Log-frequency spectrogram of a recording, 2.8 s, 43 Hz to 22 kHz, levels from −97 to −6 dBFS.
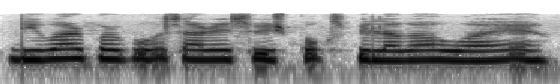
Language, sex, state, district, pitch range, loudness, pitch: Hindi, female, Arunachal Pradesh, Lower Dibang Valley, 255-275 Hz, -13 LUFS, 270 Hz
